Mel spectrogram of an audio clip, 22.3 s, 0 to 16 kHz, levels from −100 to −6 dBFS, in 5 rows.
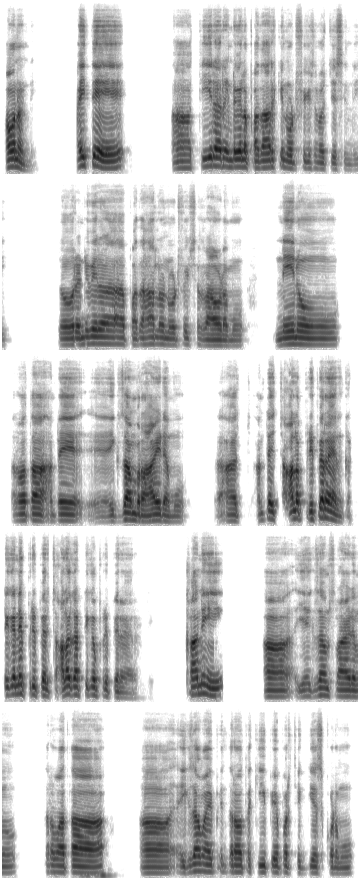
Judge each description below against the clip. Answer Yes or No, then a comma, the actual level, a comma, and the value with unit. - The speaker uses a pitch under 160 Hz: Yes, low, 135 Hz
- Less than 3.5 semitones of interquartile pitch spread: No, average, 3.8 semitones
